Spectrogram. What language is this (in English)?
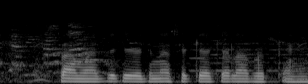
Hindi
